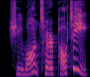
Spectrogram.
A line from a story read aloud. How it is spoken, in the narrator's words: cried the maid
